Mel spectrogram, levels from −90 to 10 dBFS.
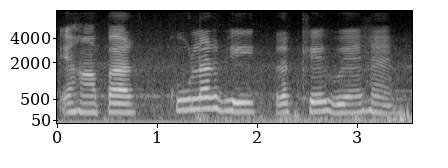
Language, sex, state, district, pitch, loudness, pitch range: Hindi, female, Punjab, Fazilka, 200 Hz, -16 LUFS, 195-220 Hz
